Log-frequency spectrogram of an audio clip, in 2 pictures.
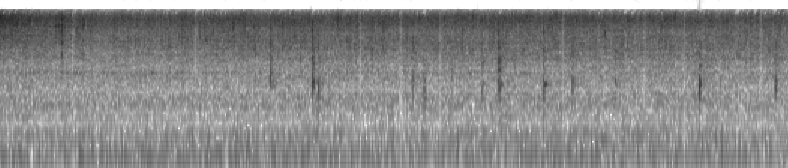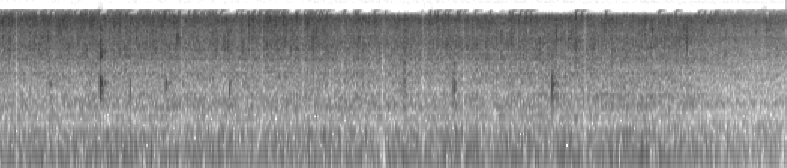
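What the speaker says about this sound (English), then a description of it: "you can put the onion." Onion sizzles in a pan with bacon, a dense, steady crackle and hiss heard close up, with scattered small pops and stirring scrapes throughout and no talking.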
